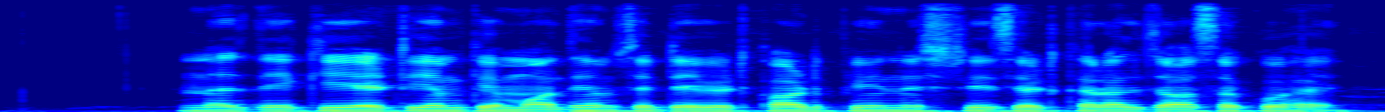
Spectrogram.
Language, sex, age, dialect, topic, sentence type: Magahi, male, 18-24, Southern, banking, statement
